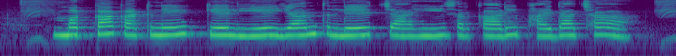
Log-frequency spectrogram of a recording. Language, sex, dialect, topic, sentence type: Maithili, female, Angika, agriculture, question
